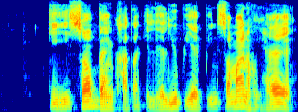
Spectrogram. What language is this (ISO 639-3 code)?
mai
